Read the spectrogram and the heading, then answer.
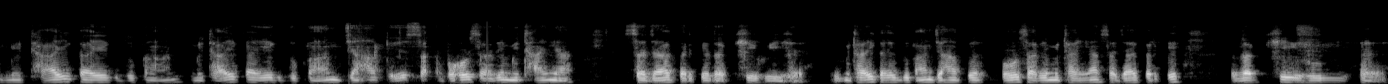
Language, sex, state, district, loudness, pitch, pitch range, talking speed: Hindi, male, Bihar, Gopalganj, -20 LUFS, 105 Hz, 100-110 Hz, 150 wpm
